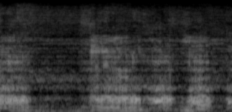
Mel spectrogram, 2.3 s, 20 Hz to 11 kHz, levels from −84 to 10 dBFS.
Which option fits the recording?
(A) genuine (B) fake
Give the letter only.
B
